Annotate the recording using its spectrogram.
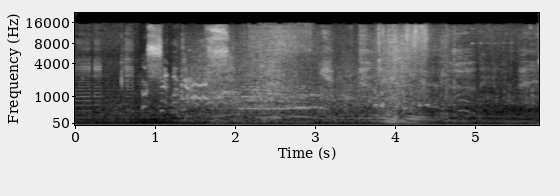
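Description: A motorcycle skids and roars on gravel.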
